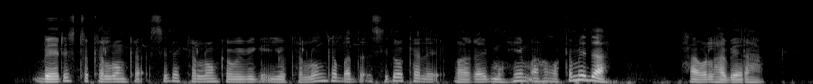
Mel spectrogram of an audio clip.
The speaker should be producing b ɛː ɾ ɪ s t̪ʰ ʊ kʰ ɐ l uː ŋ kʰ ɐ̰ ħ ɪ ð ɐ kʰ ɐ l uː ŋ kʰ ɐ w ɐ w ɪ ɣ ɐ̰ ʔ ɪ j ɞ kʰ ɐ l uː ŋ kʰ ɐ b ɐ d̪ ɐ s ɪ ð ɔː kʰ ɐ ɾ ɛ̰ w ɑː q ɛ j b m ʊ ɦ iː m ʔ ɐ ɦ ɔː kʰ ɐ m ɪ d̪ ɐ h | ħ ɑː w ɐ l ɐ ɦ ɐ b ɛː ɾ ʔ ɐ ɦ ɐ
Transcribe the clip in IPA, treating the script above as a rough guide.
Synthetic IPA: b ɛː ɾ ɪ s t̪ʰ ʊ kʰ ɐ l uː ŋ kʰ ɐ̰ s ɪ ð ɐ kʰ ɐ l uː ŋ kʰ ɐ w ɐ β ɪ ɣ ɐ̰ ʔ i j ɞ kʰ ɐ l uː ŋ kʰ ɐ b ɐ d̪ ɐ s ɪ ð ɔː kʰ ɐ l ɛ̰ w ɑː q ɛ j b m ʊ ɦ iː m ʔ ɐ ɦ ɔː kʰ ɐ m ɪ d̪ ɐ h | ħ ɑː w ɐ l ɐ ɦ ɐ b ɛː ɾ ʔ ɐ ɦ ɐ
